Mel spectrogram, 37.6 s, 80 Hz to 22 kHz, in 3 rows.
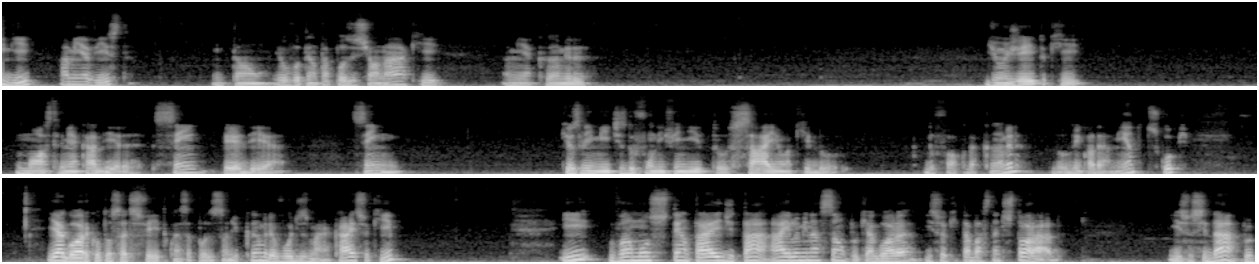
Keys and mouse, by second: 1.1 ctrl+middle click, 2.0 shift+middle click, 3.0 middle click, 4.0 ctrl+middle click, 4.7 middle click, 7.7 ctrl+middle click, 10.6 middle click, 13.1 middle click, 15.0 r, 21.5 g, 23.9 g, 27.5 typing, 28.3 click, 29.9 ctrl+space, 31.0 shift+middle click, 32.2 ctrl+middle click.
